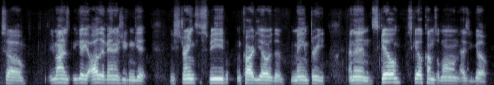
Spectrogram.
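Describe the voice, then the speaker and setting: Clear-voiced male fighter talking casually. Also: medium pitch, measured pace. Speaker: amateur fighter being interviewed. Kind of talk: casual interview answers.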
